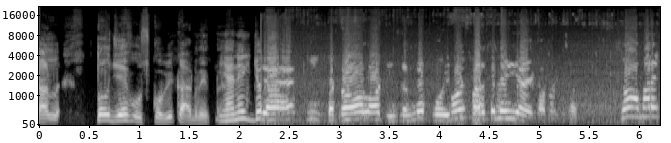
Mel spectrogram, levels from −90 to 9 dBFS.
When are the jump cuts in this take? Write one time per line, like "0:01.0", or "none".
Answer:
0:02.2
